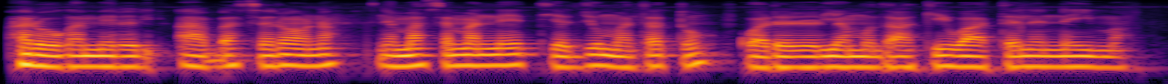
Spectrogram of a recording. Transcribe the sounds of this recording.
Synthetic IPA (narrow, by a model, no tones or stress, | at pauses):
aɾoːɣameɾeɾiabaseɾɔnanemasɛmanetiad͡ʒumatatokwaɾeɾeɾiamoðakewatɛnɛneima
